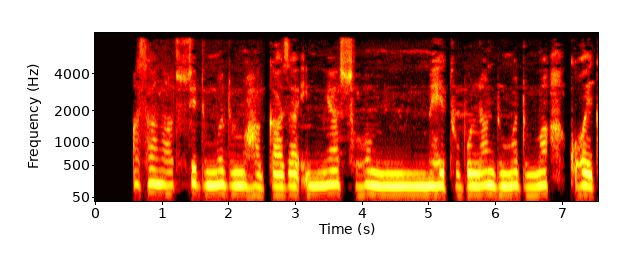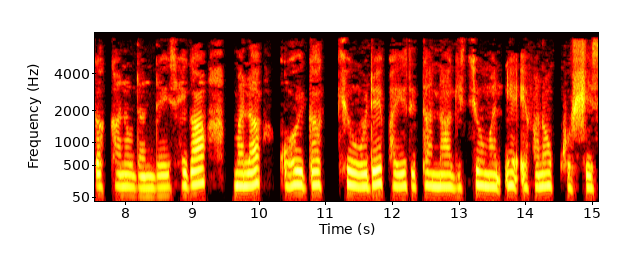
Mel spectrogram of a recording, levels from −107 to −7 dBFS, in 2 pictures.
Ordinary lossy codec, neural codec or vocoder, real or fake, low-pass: MP3, 48 kbps; none; real; 7.2 kHz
